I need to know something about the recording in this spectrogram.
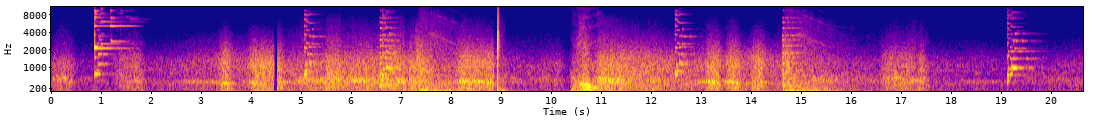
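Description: A bright chime rings out each time a ring is passed.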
